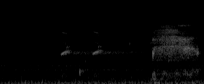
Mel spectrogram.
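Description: Faint chirping of a small bird in the background, short chirps repeating about every half second. Near the end comes a sharp intake of breath.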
